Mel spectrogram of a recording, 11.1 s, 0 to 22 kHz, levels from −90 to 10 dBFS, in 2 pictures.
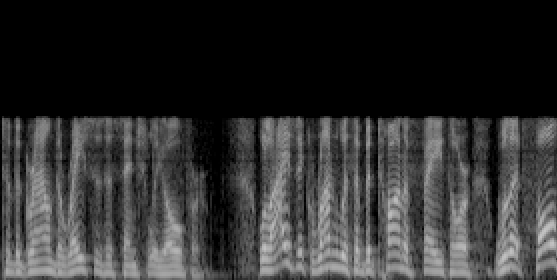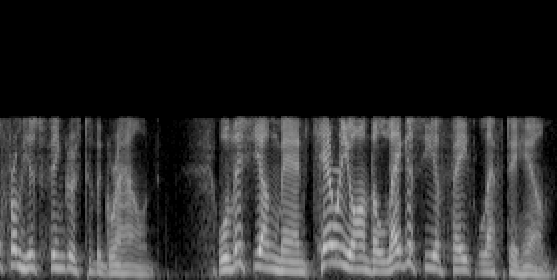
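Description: No faults are audible in this speech: it is band-limited to telephone quality by its G.711 telephone coding, with nothing above about 3.8 kHz and only faint coding grain that follows the level.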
